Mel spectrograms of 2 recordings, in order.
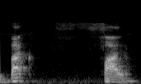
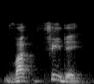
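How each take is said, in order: First: "backfire" said English-style, fire as "fai-r"; English pronunciation. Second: "Backfire" read Spanish-style, ending "FEE-reh"; spelling pronunciation. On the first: Real, not acted. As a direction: draw out "backfire" slowly, ending like English "fire". Reading the English term aloud. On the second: Shown as a demonstration. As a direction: sound out "Backfire" letter by letter as bak-FEE-reh. Sounds it out as spelt to check.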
